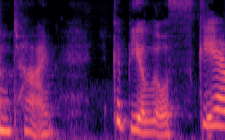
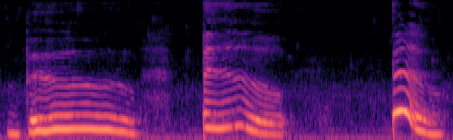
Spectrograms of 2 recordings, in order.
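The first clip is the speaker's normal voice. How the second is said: ghost boo; 6 dB louder, much slower than usual. Pretend. Acting ghost.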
